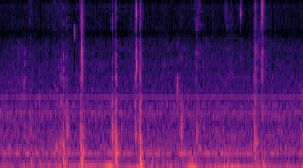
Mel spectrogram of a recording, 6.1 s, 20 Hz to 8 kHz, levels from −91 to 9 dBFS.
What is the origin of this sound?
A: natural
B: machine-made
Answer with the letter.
A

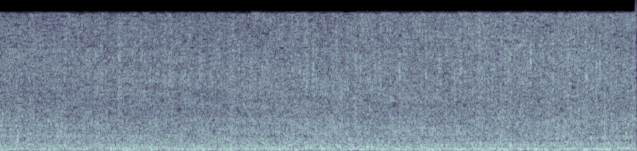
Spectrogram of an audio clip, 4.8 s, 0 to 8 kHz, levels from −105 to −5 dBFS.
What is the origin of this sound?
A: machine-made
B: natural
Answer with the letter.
B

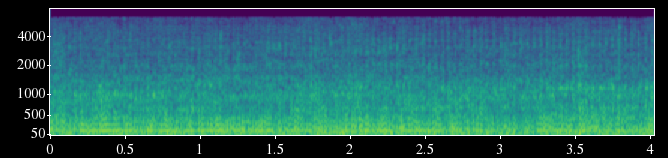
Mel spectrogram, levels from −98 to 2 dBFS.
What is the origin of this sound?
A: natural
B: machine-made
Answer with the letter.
B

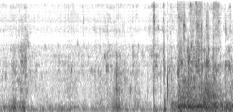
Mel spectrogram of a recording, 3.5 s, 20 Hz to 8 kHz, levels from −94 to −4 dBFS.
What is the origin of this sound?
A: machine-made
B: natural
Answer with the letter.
A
